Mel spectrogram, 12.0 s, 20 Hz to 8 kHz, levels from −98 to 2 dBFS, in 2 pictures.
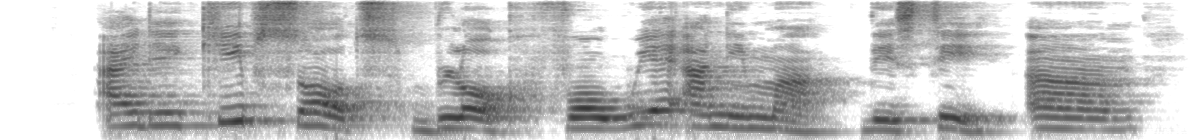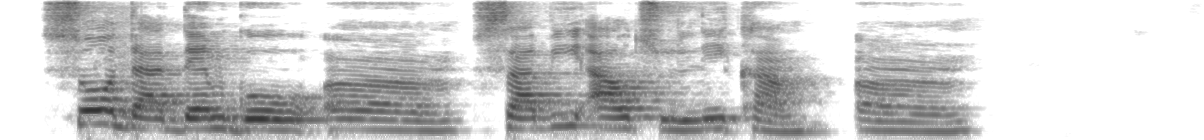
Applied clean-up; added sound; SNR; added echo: none; none; none; none.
